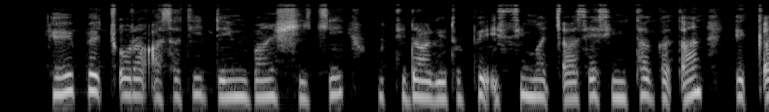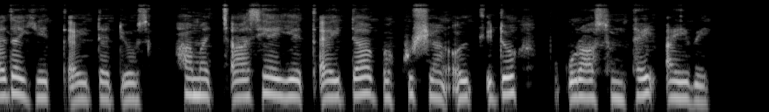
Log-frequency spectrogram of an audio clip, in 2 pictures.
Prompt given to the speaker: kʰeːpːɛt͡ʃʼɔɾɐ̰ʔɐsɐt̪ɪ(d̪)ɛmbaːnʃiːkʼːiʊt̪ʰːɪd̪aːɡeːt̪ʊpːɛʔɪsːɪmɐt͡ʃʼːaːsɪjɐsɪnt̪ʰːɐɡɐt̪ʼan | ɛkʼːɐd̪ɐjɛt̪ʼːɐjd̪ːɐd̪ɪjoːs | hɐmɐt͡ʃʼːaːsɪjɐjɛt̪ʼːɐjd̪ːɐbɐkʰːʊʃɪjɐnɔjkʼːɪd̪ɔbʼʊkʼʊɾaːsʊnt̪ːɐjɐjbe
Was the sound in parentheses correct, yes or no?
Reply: yes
